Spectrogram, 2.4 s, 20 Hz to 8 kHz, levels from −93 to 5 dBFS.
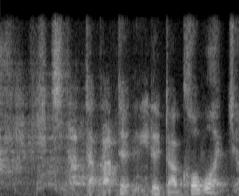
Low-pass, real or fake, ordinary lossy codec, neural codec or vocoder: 7.2 kHz; fake; none; codec, 16 kHz in and 24 kHz out, 0.8 kbps, FocalCodec, streaming, 65536 codes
